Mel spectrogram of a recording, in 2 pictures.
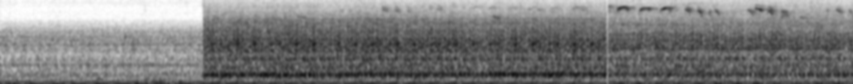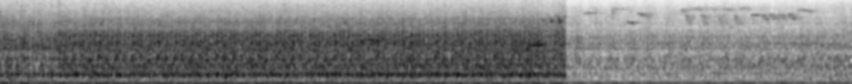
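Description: Narrowboat engine running steadily while cruising. Its tone and level change abruptly a few times, and it drops quieter near the end.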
